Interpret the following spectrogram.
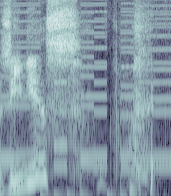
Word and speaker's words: Xevious: Here's a Xevious. Yeah, rhymes with devious.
